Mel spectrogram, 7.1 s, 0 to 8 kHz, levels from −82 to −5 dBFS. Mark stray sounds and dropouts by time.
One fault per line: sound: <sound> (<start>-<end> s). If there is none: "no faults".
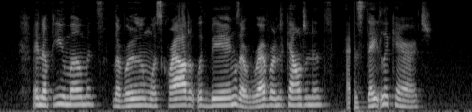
sound: dropout (5.2-5.3 s)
